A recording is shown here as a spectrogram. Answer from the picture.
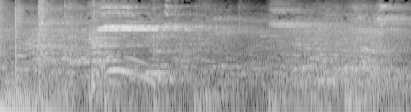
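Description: Gym sound of a basketball game. A referee's whistle gives a short, steady blast about a second in, amid ball bounces, sneaker squeaks and players' voices. Dance music fades out at the start.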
